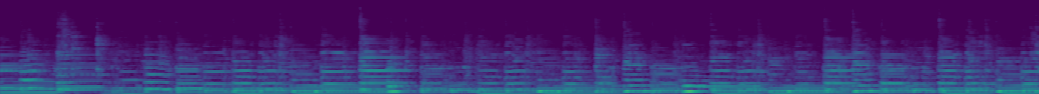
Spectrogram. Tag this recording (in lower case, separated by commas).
plucked string instrument, musical instrument, acoustic guitar, guitar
